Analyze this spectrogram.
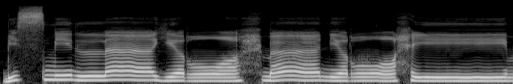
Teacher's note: H kecilnya ya dari tengah-tenggorokan karakteristik nafasnya dia berbisik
